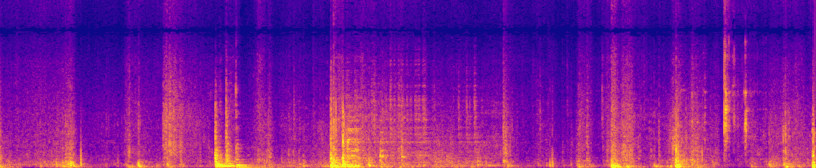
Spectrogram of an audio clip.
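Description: Irregular knocks and thuds against an aluminium boat hull as a padded boat seat is pulled loose and shifted about.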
